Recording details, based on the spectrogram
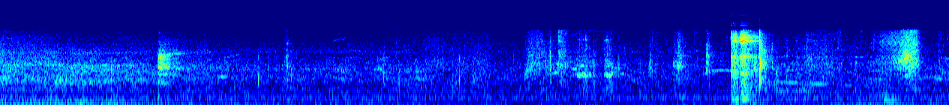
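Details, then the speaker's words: Electric motor after bearing and seal replacement, running in reverse: quiet steady hum, no grinding, rumble or knocking; clean normal sound after service. "marchan reva motor funcionando perfectamente no hay ruido extraño es el ruido limpio de él"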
